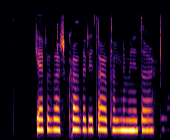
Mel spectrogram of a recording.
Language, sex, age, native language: Icelandic, female, 13, Icelandic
